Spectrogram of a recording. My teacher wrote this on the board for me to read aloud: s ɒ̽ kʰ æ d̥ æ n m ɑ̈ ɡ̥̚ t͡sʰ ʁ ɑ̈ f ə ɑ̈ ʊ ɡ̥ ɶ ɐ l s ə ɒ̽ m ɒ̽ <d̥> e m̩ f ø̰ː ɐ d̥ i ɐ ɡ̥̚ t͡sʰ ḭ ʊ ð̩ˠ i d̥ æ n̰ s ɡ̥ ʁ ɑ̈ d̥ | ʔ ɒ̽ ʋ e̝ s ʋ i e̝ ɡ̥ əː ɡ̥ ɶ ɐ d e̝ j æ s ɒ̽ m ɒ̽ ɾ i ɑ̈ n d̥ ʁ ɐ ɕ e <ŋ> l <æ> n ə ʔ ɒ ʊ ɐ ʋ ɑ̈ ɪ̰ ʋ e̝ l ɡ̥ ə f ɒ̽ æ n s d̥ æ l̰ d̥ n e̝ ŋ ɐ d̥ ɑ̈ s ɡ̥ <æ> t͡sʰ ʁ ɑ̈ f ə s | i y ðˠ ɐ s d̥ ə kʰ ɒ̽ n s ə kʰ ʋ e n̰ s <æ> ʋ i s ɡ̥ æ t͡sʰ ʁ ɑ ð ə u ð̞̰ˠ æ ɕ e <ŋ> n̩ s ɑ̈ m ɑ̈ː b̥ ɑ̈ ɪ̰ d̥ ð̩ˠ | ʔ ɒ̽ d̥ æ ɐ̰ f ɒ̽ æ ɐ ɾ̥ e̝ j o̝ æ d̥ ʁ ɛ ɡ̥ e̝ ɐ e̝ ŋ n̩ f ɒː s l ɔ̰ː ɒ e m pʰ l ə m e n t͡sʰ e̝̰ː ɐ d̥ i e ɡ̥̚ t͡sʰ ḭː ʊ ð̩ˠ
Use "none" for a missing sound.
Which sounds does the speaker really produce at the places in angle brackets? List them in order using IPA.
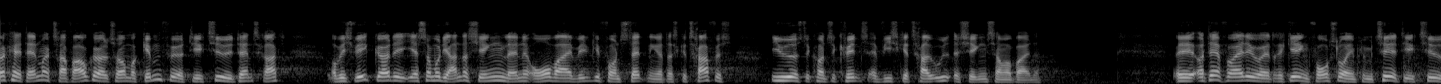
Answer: ɡ̥, ŋ, æ, æ, æ, ŋ

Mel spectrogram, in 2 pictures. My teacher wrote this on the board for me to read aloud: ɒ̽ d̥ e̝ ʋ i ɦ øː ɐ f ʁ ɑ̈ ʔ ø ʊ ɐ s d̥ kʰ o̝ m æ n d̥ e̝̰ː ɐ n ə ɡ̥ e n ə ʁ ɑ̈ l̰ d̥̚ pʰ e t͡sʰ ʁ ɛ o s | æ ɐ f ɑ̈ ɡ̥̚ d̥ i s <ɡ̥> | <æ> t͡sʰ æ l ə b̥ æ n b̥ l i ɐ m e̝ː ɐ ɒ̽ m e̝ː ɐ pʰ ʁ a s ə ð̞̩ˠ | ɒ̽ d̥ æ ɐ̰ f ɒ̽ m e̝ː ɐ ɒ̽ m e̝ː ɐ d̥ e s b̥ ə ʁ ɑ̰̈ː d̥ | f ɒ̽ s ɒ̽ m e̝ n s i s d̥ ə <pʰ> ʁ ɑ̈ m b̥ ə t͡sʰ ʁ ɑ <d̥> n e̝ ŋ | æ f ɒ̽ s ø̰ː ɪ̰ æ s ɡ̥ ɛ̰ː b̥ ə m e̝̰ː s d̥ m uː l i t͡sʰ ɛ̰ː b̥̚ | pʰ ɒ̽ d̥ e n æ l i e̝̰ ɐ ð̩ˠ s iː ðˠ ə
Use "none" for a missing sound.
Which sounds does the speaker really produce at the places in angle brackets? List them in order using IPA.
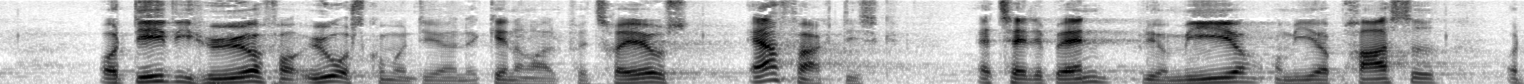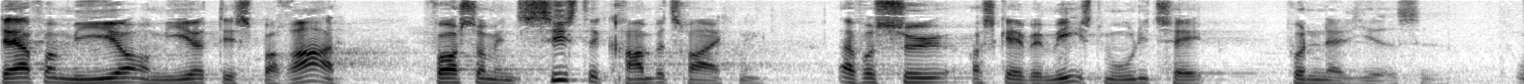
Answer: ɡ̥, æ, kʰ, ɡ̥

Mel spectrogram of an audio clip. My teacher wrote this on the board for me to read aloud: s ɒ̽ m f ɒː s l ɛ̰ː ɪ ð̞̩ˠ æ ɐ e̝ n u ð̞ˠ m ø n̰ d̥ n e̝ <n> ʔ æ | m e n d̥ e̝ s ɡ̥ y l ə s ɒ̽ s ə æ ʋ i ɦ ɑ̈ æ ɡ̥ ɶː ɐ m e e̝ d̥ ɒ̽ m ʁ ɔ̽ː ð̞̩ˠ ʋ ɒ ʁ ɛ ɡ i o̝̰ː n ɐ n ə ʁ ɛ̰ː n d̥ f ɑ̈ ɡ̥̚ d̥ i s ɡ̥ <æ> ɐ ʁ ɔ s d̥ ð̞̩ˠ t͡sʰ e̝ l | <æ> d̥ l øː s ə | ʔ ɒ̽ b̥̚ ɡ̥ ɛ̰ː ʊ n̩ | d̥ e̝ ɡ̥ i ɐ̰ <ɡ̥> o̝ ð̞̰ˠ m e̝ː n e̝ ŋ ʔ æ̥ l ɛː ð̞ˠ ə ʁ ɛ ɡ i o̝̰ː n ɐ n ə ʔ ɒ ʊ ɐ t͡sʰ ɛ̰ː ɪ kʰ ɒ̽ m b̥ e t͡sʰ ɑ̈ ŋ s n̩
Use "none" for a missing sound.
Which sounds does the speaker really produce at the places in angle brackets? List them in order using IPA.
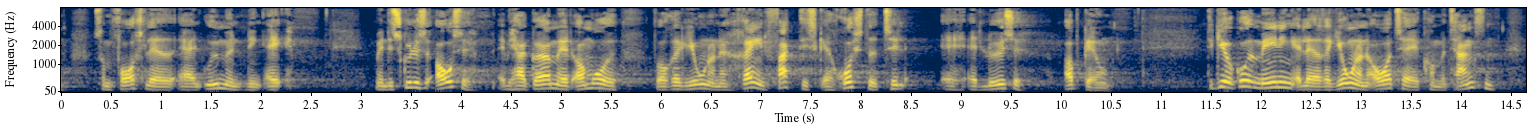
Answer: ŋ, æ, æ, ɡ̥

